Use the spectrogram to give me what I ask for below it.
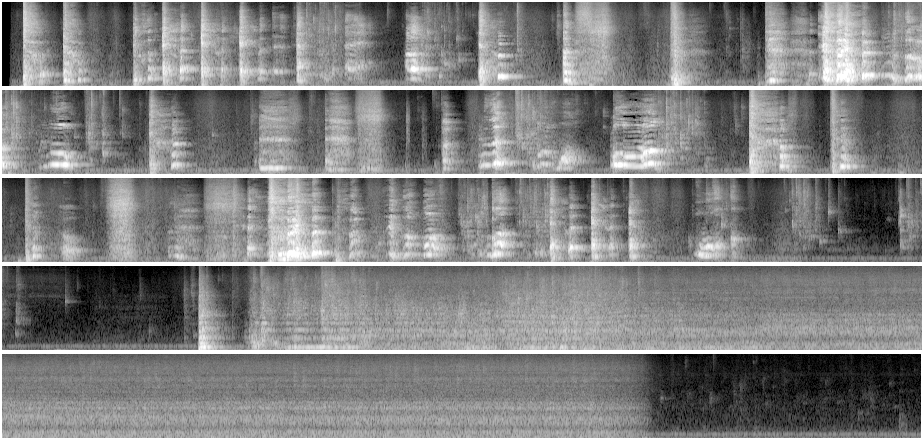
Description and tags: Woman vomiting into toilet
Professional actress "throwing up" into toilet
nausea, throwing, up, vomit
